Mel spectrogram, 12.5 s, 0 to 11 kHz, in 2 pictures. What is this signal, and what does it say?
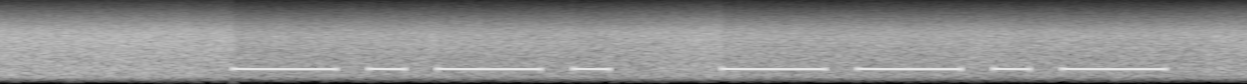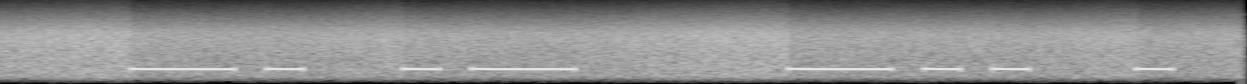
Morse code, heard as a keyed tone, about 7 wpm, 600 Hz, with radio static. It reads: CQ NA DE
